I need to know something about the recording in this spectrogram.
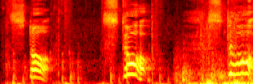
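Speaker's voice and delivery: building panicked yells; rising shouts of stop. Acted. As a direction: yell stop harder every time. Shouting at a running horse.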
